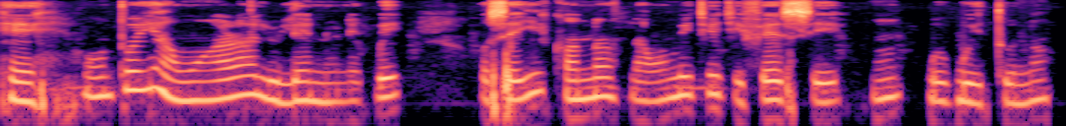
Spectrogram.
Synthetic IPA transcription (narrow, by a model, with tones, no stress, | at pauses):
ɛ˨o˧ũ˦to˦je˦a˦˨w̃ɔ̃˧a˧ɾa˦˨lu˨lɛ˨˦nũ˨˦nĩ˧k͡pe˦ | ɔ˨sɛ˨ji˦kʰã˧nã˦˨la˦˨w̃ɔ̃˧me˦d͡ʒe˦˨d͡ʒi˨fɛ˦se˧ | mũ˦ɡ͡bo˧ɡ͡bo˧˦e˨to˨nãː˦˨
